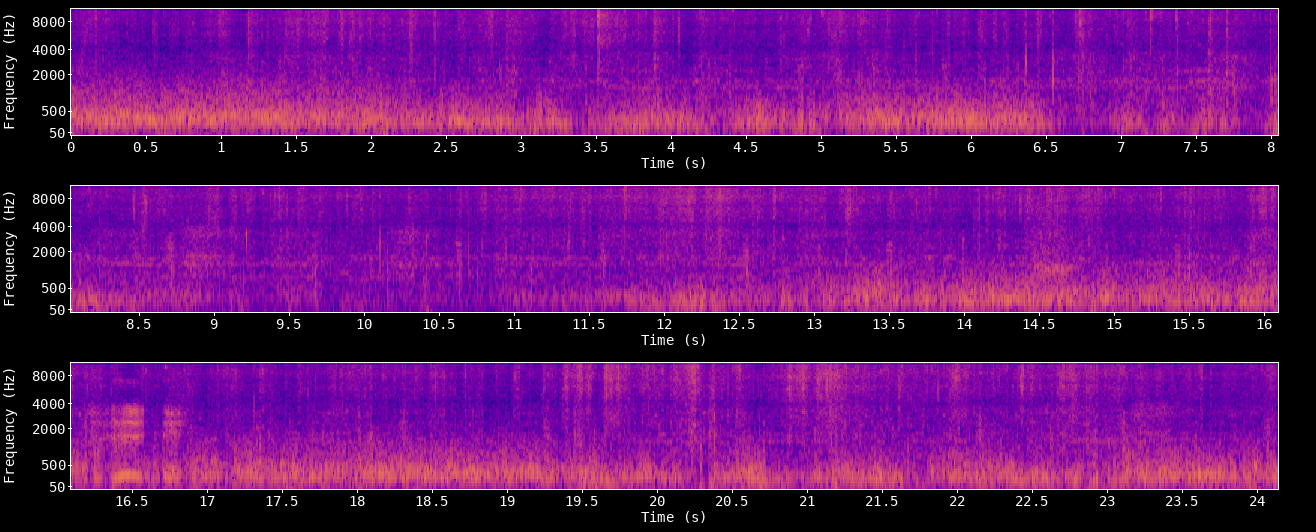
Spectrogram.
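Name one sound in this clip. Wind rumbles loudly across a moving bicycle.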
